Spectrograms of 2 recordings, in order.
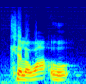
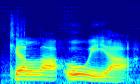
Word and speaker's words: Kilauea: Basalt from Mount Kilauea, however you say that. They pronounce every vowel over there in Hawaii. Kilauea, Kilauea-iki, something like that.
